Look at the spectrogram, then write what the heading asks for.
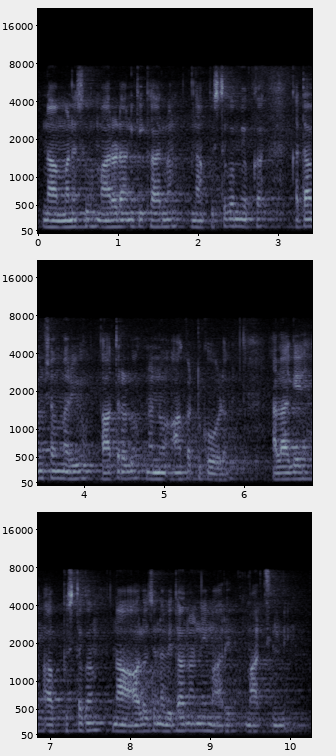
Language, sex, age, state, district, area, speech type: Telugu, male, 18-30, Telangana, Komaram Bheem, urban, spontaneous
